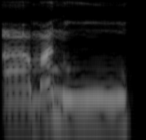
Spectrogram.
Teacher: واو ساکن سے پہلے لفظ کے اوپر پیش ہے تو واو مدہ ہے، ایک حرکت کے برابر اس کو لمبا کریں گے۔ آمنو، نون کو ناک میں نہیں لے کے جانا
